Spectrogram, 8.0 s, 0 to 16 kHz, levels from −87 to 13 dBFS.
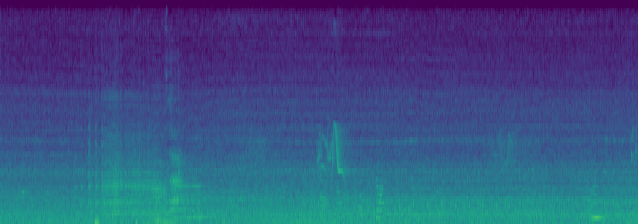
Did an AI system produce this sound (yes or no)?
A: yes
